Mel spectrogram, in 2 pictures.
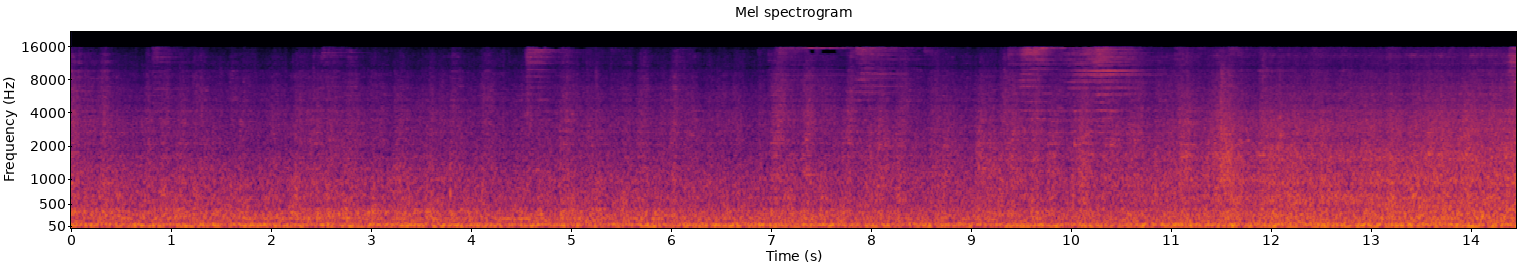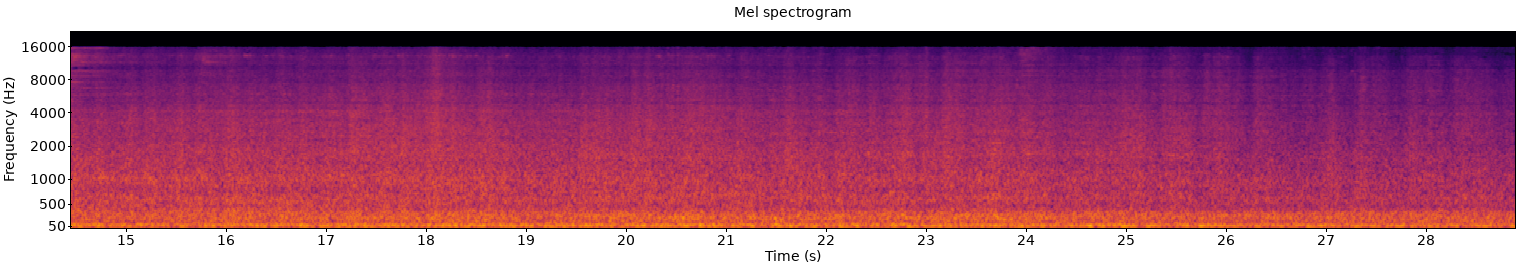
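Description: Freight train wagons rolling past: a steady rumble of steel wheels on the rails, with clicks as the wheels cross rail joints. It grows somewhat louder in the second half.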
